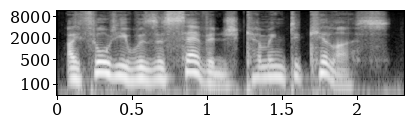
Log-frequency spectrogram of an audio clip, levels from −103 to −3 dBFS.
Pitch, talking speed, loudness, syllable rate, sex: 145 Hz, 260 wpm, -16 LUFS, 6.1 syllables/s, male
